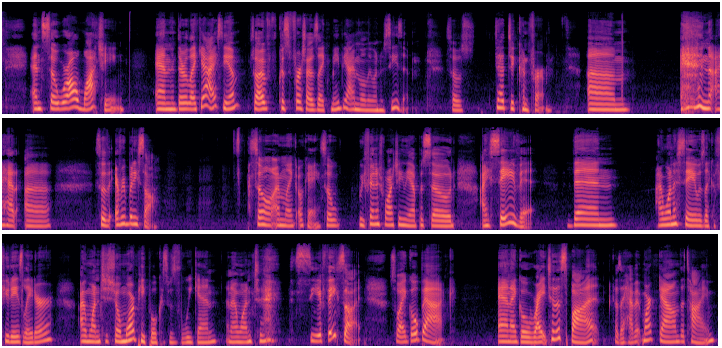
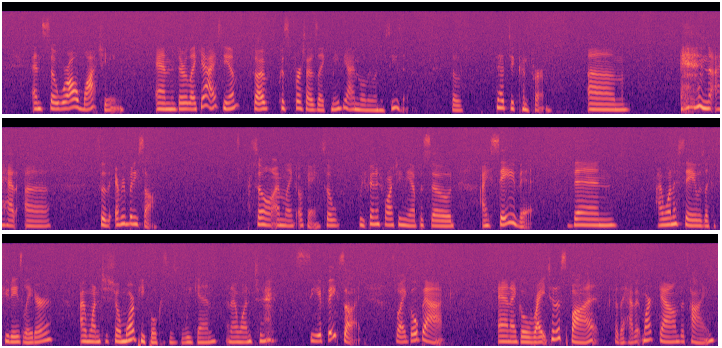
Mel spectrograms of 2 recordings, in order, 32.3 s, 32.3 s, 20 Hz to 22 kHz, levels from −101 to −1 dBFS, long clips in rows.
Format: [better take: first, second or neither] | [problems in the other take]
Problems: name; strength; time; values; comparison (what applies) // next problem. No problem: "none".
first | hiss; loud; throughout; 5 dB below the speech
